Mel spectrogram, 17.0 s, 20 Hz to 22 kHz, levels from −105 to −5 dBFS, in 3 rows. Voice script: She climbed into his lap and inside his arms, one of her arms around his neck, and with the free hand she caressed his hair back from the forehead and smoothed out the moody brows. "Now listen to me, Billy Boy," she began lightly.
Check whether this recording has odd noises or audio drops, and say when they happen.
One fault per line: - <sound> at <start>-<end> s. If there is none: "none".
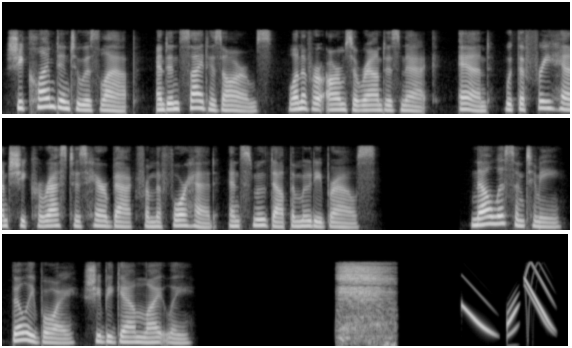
- sigh at 14.7-15.3 s
- chirp at 16.0-16.9 s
